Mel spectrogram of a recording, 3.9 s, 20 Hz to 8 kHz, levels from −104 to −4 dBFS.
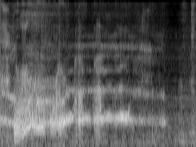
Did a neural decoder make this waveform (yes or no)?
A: yes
